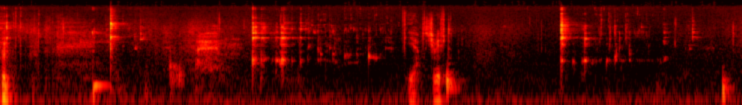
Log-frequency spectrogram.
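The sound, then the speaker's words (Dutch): Sherry trickles and drips into glasses, with a few light clinks of glassware and scattered soft knocks, while a voice speaks briefly over it. “Zullen we een uh, sherrytje vooraf nemen?”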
